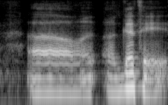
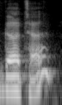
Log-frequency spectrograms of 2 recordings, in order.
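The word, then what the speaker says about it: Goethe: the the life of Getty the the correct the German pronunciation is Gerta the great German author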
